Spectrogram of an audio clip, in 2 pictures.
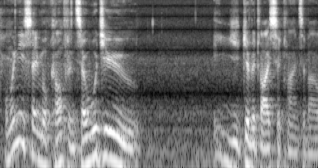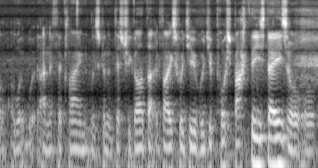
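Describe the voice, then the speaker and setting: A man co-hosting a property podcast, upbeat, chiming in quickly. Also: fairly low pitch, animated, a little hiss or hum. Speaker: co-host. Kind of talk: podcast interview.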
